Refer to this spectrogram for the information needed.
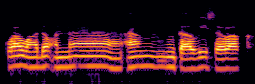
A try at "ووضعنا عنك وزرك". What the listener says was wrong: Nah, pendek lagi nanya, tidak terlalu panjang, pendek lagi.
